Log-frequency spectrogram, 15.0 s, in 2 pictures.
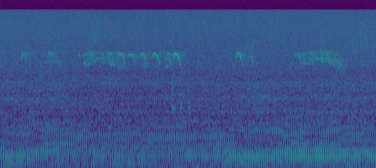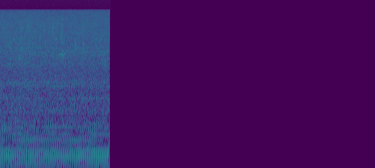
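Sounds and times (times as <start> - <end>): low steady hum: 0.0 - 9.7
bird chirping: 0.2 - 4.0, 4.7 - 7.0, 8.6 - 9.1.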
